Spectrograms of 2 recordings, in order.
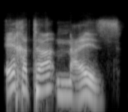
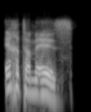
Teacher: And I like pronouncing the ayin strong there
